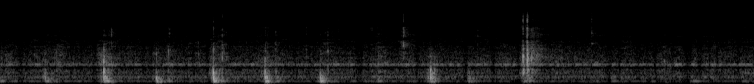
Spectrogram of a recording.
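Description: Footsteps on a hardwood gym floor, about two steps a second, then a single sharper knock a little after five seconds in. A faint steady tone hums underneath.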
